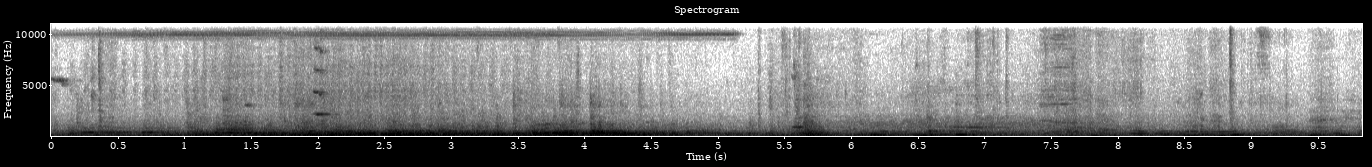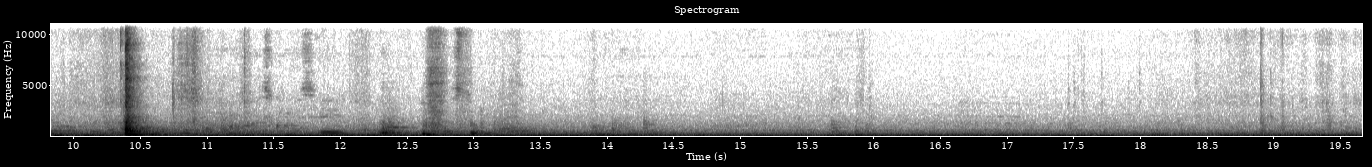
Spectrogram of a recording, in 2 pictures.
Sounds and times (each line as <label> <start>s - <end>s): Descending in the lift from the park to the street 0.0s - 8.1s
long queue of people waiting to use the lift 0.0s - 19.6s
